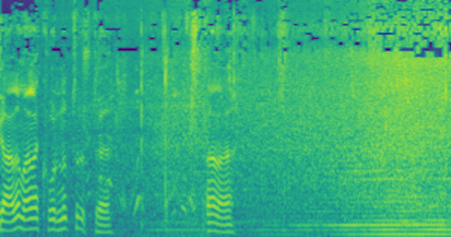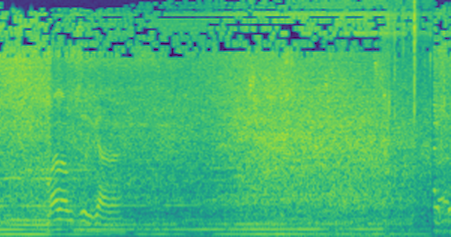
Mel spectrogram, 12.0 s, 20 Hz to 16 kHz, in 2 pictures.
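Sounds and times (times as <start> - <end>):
vehicle engine hum: 0.4 - 12.0.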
